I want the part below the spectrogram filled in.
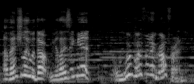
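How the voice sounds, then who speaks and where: A woman's voice: extremely high pitch, big pitch swings, rapid-fire. A woman narrating a personal story. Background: background music.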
